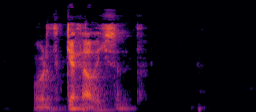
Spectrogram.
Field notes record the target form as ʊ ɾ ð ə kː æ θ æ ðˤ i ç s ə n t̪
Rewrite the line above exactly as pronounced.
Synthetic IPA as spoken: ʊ ɾ ð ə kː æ θ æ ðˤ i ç s ə n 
